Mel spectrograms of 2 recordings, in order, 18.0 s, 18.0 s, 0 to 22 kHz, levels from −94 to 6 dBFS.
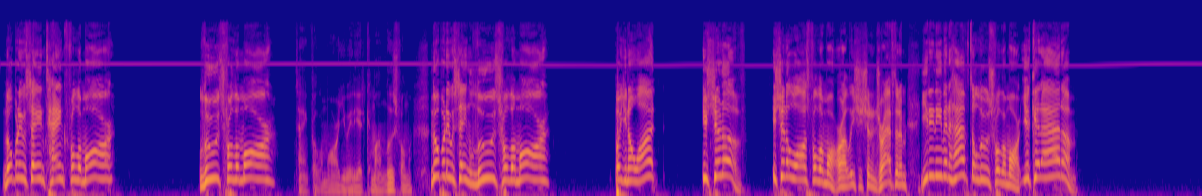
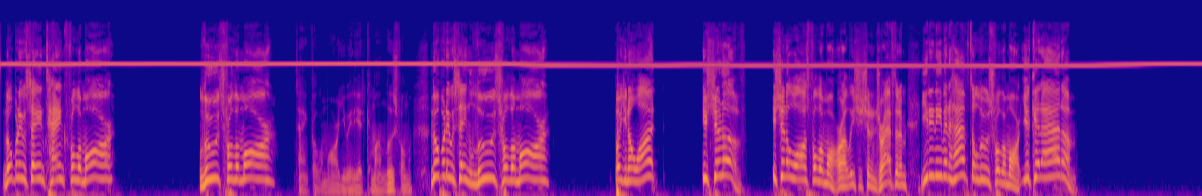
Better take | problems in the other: first | high-pitched whine; loud; throughout; 6.5 kHz, 7 dB below the speech; faint in the first

